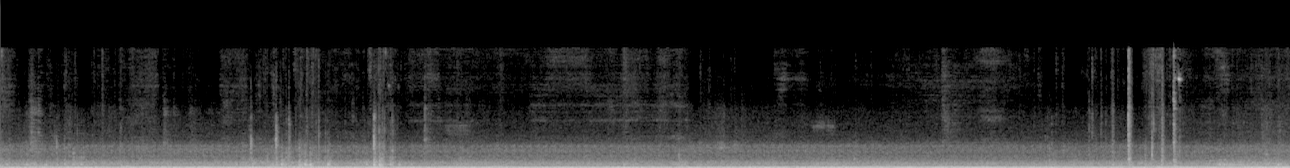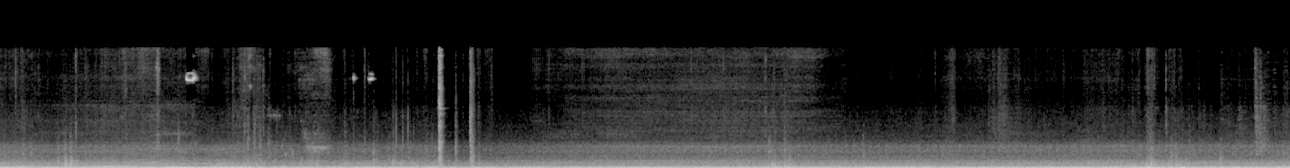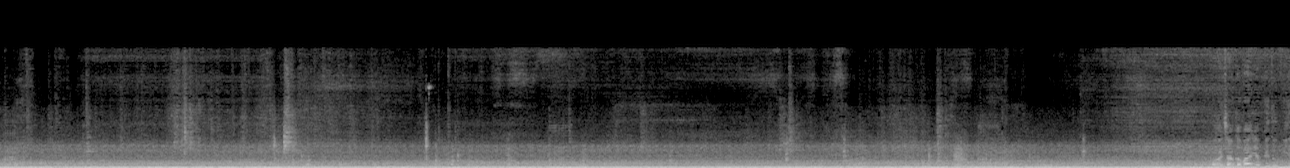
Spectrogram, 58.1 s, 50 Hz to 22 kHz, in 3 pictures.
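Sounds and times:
excavator diesel engine running: 0.0 - 58.0.

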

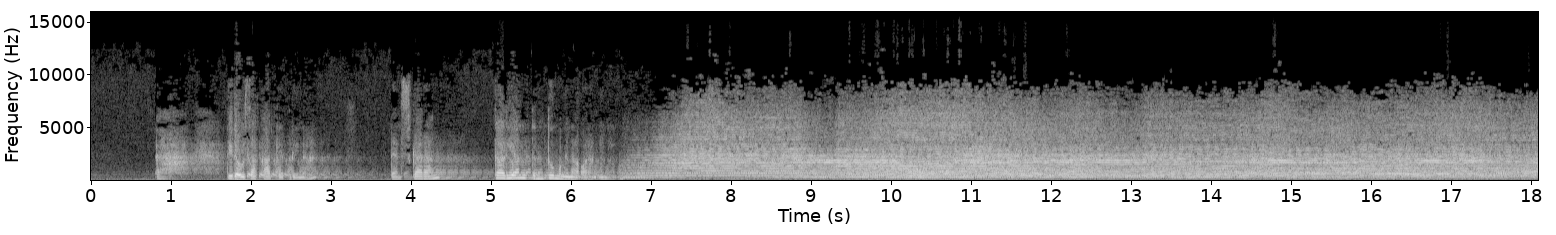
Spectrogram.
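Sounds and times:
layered tonal drone: 1.7 - 3.6.

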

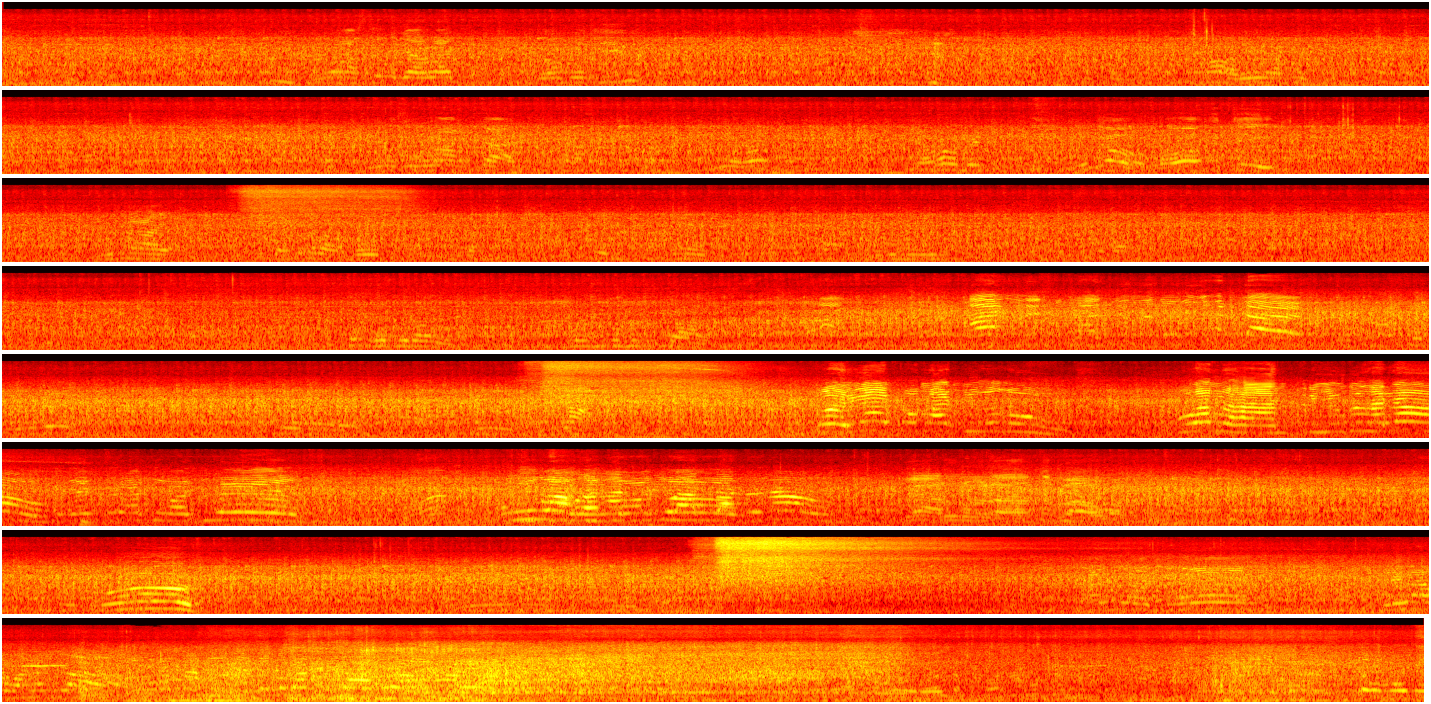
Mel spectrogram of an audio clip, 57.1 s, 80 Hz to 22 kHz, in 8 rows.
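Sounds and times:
diesel truck engine running: 0.0 - 57.0
voices and laughter: 4.1 - 5.6
air brake hisses: 15.4 - 16.5, 31.1 - 32.4, 46.2 - 48.0.

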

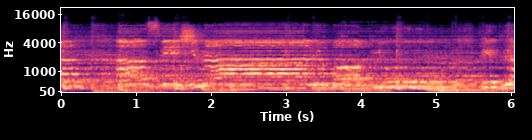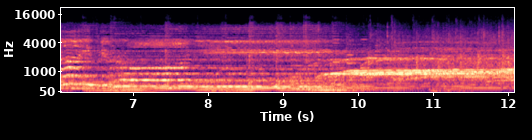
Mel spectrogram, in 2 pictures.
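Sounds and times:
women singing in harmony: 0.0 - 10.0
musical accompaniment: 0.0 - 12.0.

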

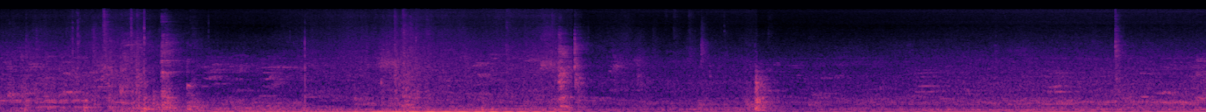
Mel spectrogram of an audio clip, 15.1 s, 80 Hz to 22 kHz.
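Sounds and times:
elevator low hum: 0.0 - 15.0.

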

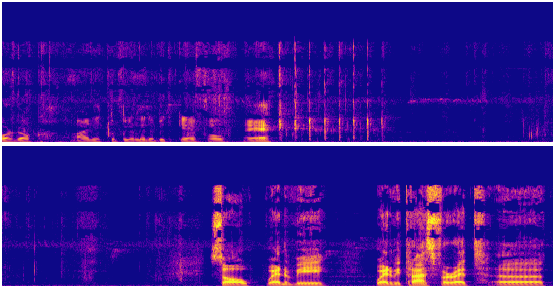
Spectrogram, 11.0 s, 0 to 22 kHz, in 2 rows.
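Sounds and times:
footsteps on gravel: 0.0 - 2.8, 4.4 - 8.0.

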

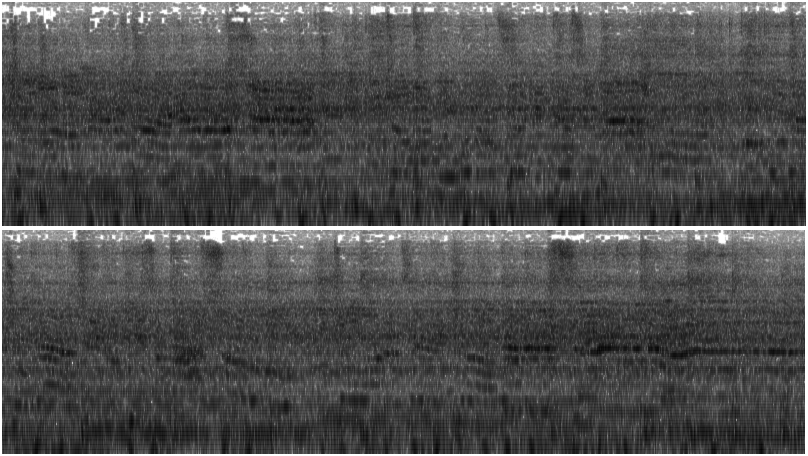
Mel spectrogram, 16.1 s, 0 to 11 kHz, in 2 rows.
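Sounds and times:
distorted electric guitars: 0.0 - 16.0
male lead vocal: 0.0 - 16.0.

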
